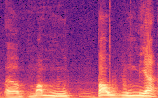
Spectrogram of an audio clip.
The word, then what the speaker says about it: Mahmoud Bawumia: So the vice president of Ghana, Mahmoud Bawumia, I think that's the pronunciation.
